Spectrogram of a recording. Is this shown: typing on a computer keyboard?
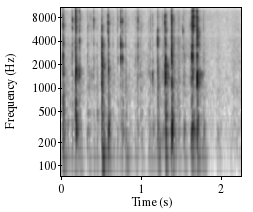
yes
